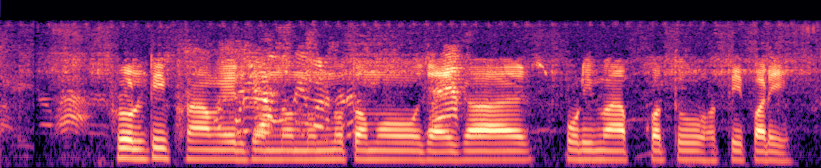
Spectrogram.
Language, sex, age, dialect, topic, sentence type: Bengali, male, 18-24, Rajbangshi, agriculture, question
